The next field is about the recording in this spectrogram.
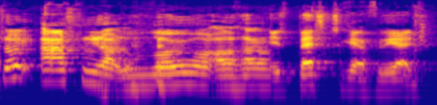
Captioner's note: chuckling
